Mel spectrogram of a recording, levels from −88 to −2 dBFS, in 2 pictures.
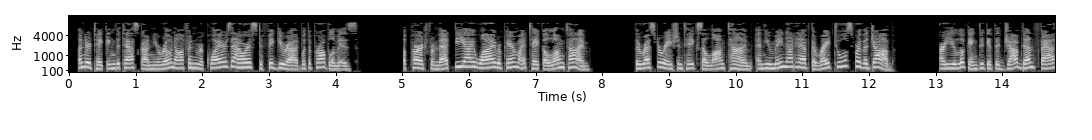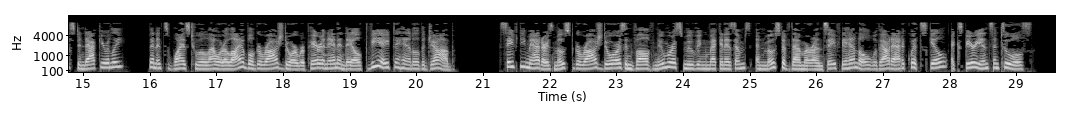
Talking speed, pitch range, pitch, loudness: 190 wpm, 185-235 Hz, 205 Hz, -19 LUFS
